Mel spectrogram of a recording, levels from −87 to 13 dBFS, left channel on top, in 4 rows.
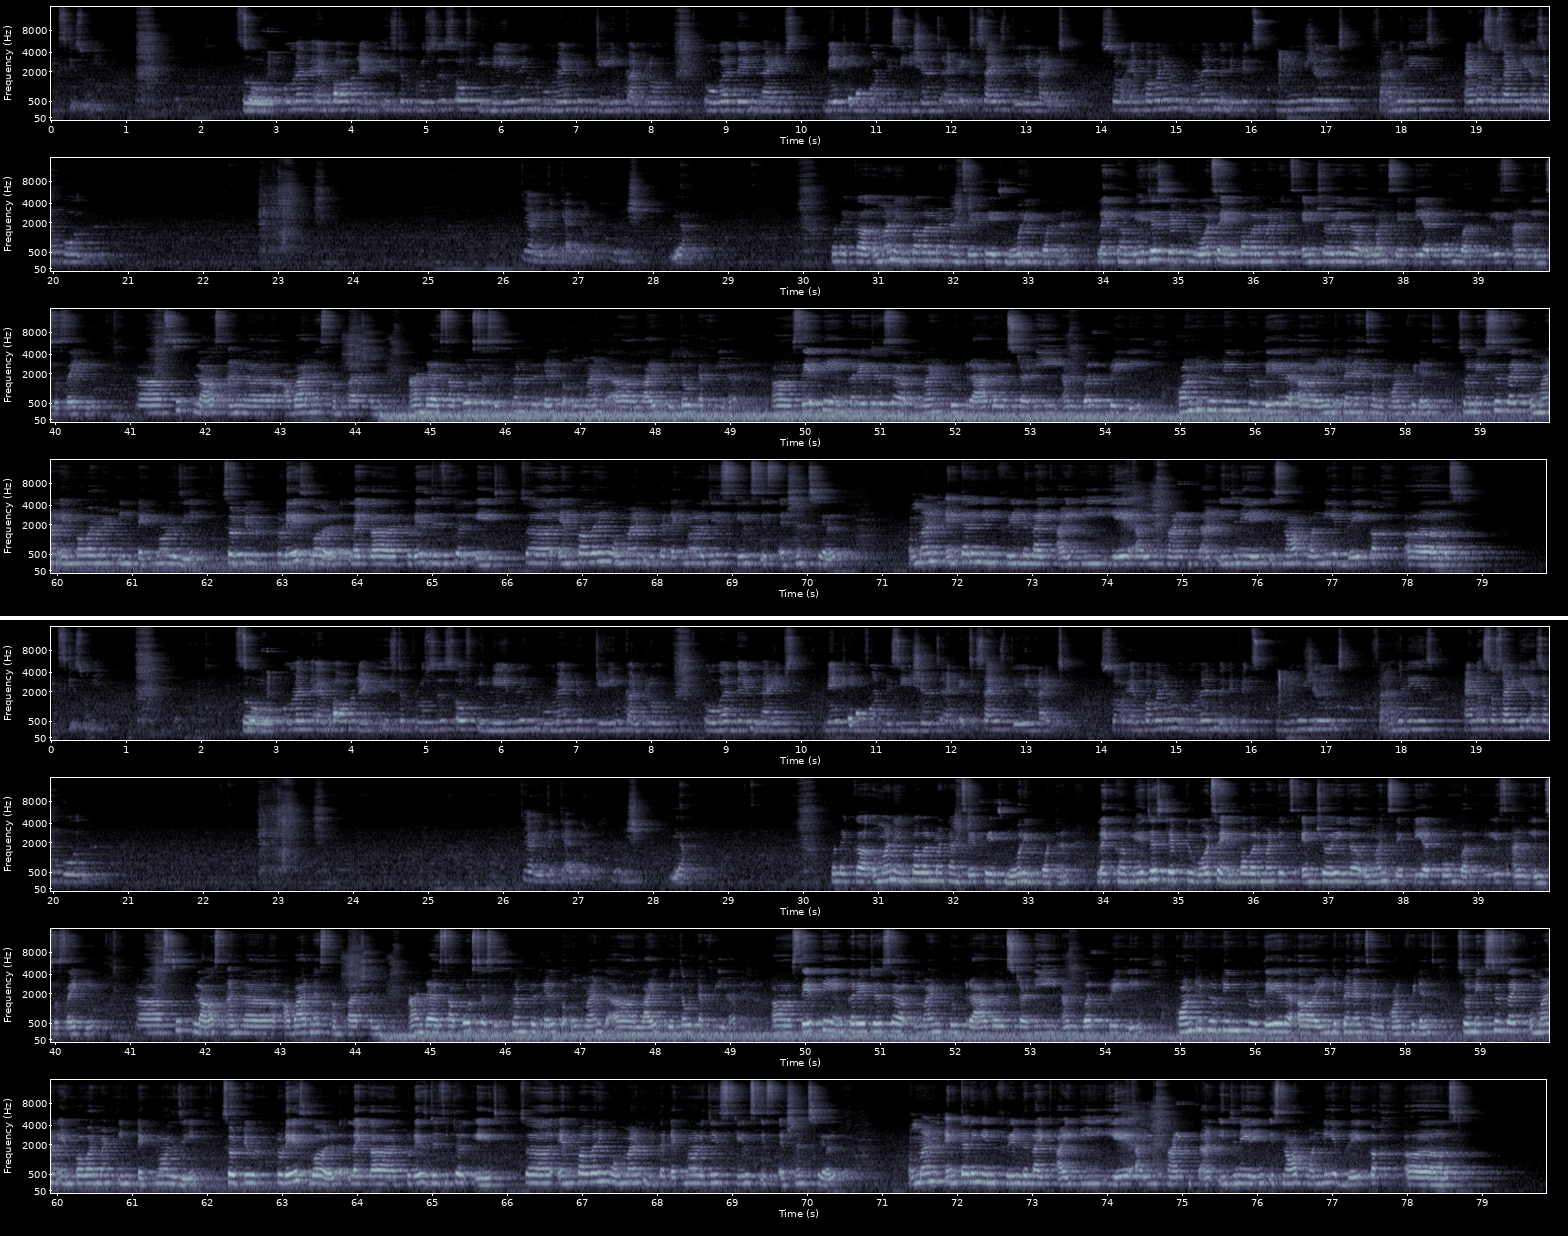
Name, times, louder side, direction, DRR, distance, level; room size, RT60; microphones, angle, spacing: voice 1, 0.1-0.7 1.1-1.4 2.5-9.9 10.3-13.4 14.0-17.3 17.7-18.4 18.8-20.5 22.7-23.6 26.2-27.9 29.9-30.2 32.0-32.1 41.3-41.5 43.8-44.1 44.4-44.6 48.6-48.7 53.5-53.6 69.8-69.9 70.6-70.8 74.2-74.8 76.4-76.5, right 2 dB, 50° right, -4 dB, 2.7 m, -38 dB
voice 2, 2.6-2.9 3.8-3.9 28.2-28.4 30.4-33.6 33.9-40.5 41.1-44.4 44.7-49.1 49.6-54.5 55.0-58.4 58.7-61.9 62.2-65.8 66.2-70.4 71.4-77.6 78.0-78.7, right 3 dB, 80° right, 4 dB, 0.7 m, -28 dB
sound 1, 44.3-63.4, left 3 dB, 40° left, 0.4 m, -38 dB
12.0 x 11.5 x 3.7 m, 1.2 s
head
